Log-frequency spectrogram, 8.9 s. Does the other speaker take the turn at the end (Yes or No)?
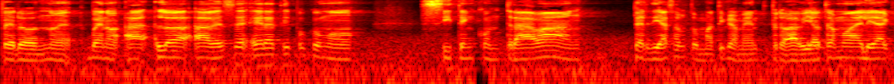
No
